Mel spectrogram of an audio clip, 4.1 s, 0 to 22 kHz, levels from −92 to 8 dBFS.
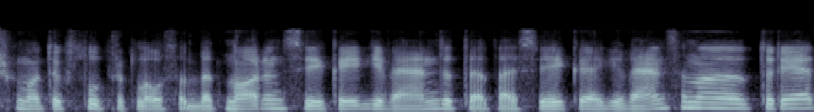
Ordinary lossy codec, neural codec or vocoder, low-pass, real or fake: Opus, 32 kbps; none; 7.2 kHz; real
